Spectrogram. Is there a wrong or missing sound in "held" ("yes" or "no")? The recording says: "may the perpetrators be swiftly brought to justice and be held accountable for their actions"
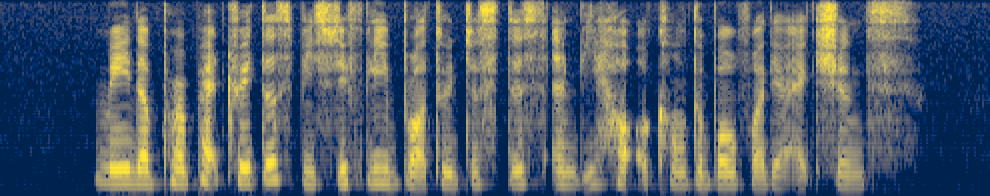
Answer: yes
